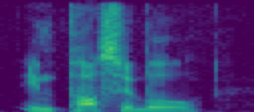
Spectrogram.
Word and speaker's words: impossible: Ça s'écrit donc comme en français, mais vous avez sans doute remarqué qu'en anglais, I suivi de M se prononce im, impossible. Tout simplement parce que le son nasal « un » n'existe pas en anglais.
